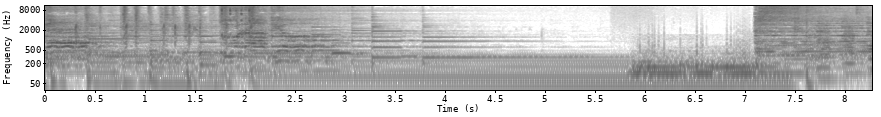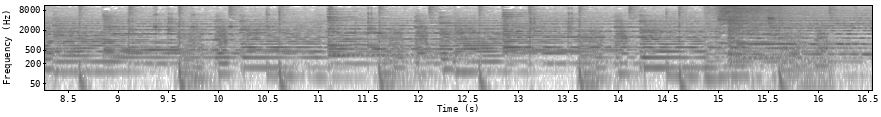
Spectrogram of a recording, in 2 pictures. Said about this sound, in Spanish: hemos escuchado la sintonía del eh, cafelito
